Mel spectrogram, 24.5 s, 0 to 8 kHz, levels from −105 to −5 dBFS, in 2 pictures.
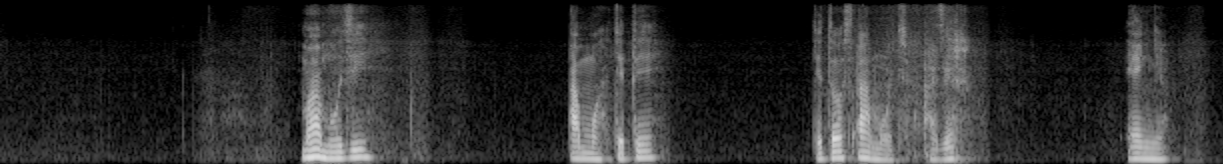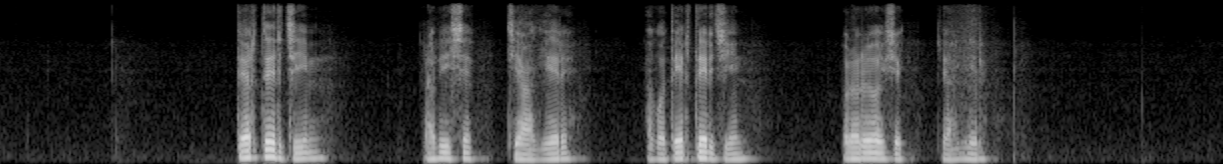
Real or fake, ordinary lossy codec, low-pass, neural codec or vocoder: fake; none; 7.2 kHz; codec, 44.1 kHz, 7.8 kbps, Pupu-Codec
